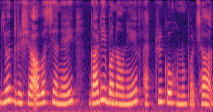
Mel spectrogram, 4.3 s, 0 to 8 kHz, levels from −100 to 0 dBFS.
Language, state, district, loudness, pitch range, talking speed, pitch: Nepali, West Bengal, Darjeeling, -19 LUFS, 230-275 Hz, 125 wpm, 255 Hz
